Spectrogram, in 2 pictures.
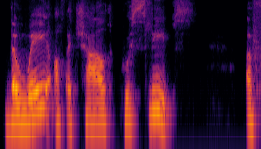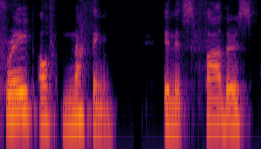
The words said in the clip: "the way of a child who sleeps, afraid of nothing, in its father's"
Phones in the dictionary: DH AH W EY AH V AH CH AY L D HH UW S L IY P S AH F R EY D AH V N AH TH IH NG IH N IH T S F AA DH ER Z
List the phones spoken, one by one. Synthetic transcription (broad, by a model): DH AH W EY AH V AH CH AY L D HH UW S L IY P S AH F R EY D AH V N AH TH IH NG IH N IH T S F AA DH ER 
